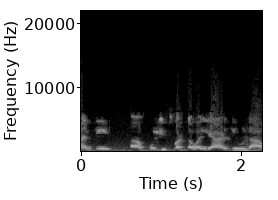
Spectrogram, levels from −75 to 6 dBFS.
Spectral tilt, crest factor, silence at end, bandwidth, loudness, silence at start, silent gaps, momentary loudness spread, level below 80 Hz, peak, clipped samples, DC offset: -4.5 dB/octave; 14 dB; 0 s; 13 kHz; -28 LUFS; 0 s; none; 4 LU; -62 dBFS; -14 dBFS; under 0.1%; under 0.1%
